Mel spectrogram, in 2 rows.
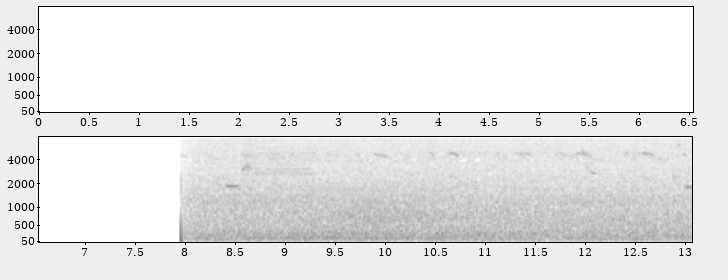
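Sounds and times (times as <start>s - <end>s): background hiss: 8.0s - 13.0s
small birds chirping: 8.2s - 13.0s.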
